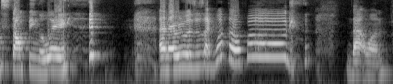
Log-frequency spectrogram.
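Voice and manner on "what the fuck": high, very slow stunned exclamation; shocked onlookers. Retold or imitated. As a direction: drag it out in disbelief. Everyone shocked after the outburst.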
